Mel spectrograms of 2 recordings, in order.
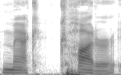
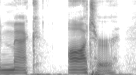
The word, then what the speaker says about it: MacOtter: which is not MacCotter. It's, even though that's kind of how it's spelled sometimes, it's actually MacOtter.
